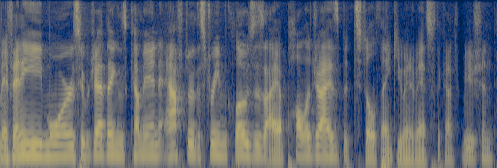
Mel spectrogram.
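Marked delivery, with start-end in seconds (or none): none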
